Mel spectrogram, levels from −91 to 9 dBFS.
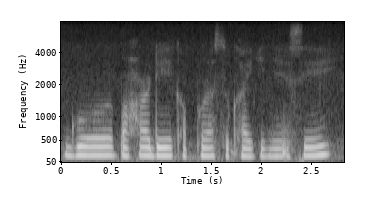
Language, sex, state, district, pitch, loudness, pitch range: Nagamese, female, Nagaland, Kohima, 175 Hz, -15 LUFS, 165-180 Hz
